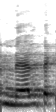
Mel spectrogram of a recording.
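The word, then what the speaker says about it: knelt: अब अगला प्रश्न है, the silent letter in the word नेल्ट इज। नेल्ट में क्या है, इसमें है के। इसमें हम के का उच्चारण नहीं कर रहे, इसलिए ये साइलेंट है।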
